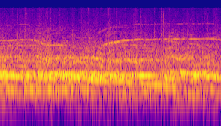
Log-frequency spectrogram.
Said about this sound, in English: Let's have another round of applause for all the volunteers here at the University of Tennessee.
